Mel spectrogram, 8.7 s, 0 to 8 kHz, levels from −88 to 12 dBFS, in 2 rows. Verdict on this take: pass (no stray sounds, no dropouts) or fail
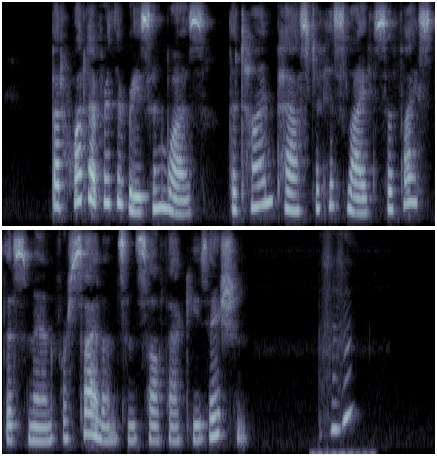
fail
